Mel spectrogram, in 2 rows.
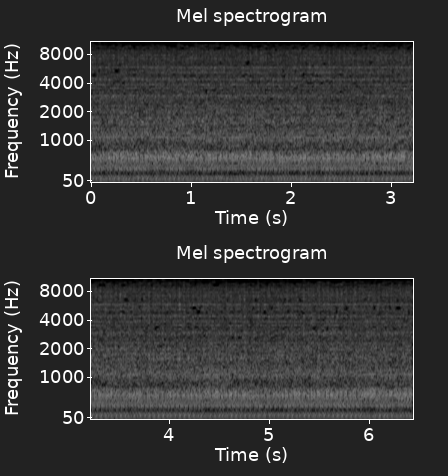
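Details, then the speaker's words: Stihl MS170 two-stroke chainsaw after repair, fuel line replaced and a Chinese replacement carburetor that couldn't be adjusted swapped for the original Zama: smooth, even buzzy idle with no hunting or misfire. It previously wouldn't start and idled far too high. "wymieniliśmy gaźnik na oryginalny, tak jak być powinien, a nie chiński zamiennik, którego nie dało się wyregulować. Piła działa bardzo dobrze"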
